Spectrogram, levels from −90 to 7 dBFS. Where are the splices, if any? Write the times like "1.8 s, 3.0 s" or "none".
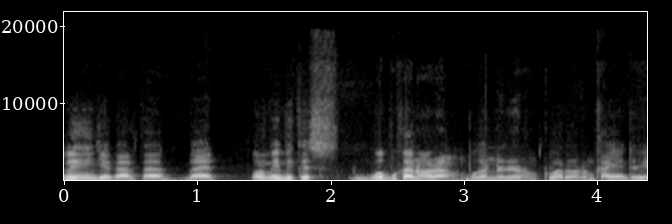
1.2 s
